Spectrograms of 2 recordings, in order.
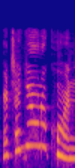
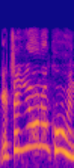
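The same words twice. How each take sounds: First: High, stubborn king; the king insists, pitched high; crazy king again. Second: High, louder insistence from a crazy king; a mad king declaring it proudly, pitched high. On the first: A mad king repeats his claim to the courtiers, high. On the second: A mad king insists to his courtiers, high and loud. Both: Retold or imitated.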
